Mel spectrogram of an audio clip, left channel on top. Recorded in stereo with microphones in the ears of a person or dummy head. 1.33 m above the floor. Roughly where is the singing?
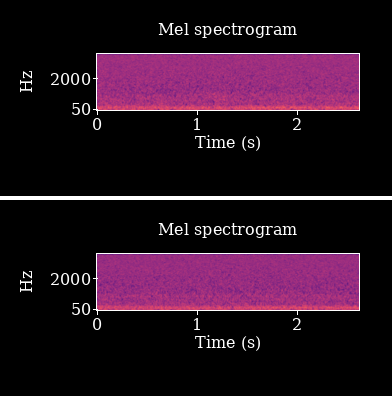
I don't hear singing.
